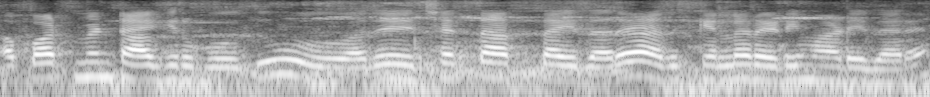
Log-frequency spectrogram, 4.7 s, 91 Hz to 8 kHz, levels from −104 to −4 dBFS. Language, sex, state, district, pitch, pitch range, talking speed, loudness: Kannada, female, Karnataka, Raichur, 195 Hz, 190-220 Hz, 105 wpm, -13 LUFS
